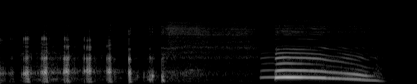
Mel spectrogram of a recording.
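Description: A person laughing in a quick run of short chuckles, then a breath and a long 'aah' that falls steadily in pitch and stops just before the end.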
